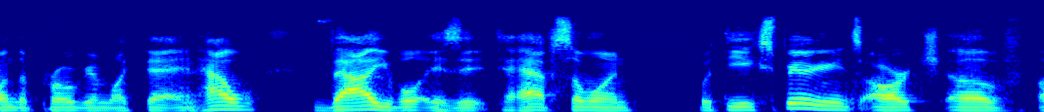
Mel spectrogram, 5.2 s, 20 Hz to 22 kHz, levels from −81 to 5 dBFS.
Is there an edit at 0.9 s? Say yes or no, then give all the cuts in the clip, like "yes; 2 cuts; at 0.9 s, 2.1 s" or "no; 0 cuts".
no; 0 cuts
